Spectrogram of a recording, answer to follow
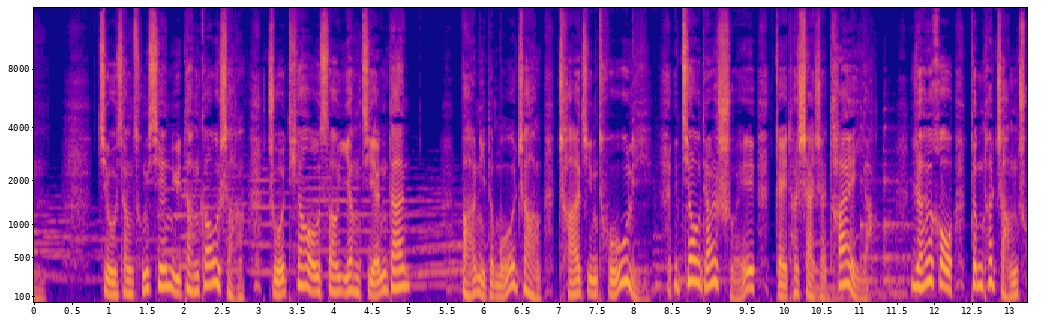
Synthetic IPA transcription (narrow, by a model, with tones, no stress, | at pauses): t͡ɕjo˥˧ʊɕjɑ˥˩ŋt͡sʰʊ˧˥ŋɕjɛ˥ny˨˩t̪a˥˩nkɑ˥ʊʂɑ˥˩ŋʈ͡ʂwɔ˧˥t̪ʰjɑ˥˧ʊsɑ˥˩ʊi˧˥jɑ˥˩ŋt͡ɕjɛ˨˩nt̪a˥npa˧˥ni˨˩d̪ə˦mwɔ˧˥ʈ͡ʂɑ˥˨˩ŋ | ʈ͡ʂʰa˧˥t͡ɕi˥˩nt̪ʰu˧˥li˨˩˦t͡ɕjɑ˥ʊt̪jɑ˞˧˥ʂwe˧˩ɪke˨˩ɪt̪ʰa˥ʂa˥˧ɪʂa˥˧˩t̪ʰa˥˧ɪi˧jɑ̰˥˩ŋɻa˧˥nxo˥˩ʊt̪ɤ˥ŋt̪ʰa˥ʈ͡ʂɑ˨˩ŋʈ͡ʂʰ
